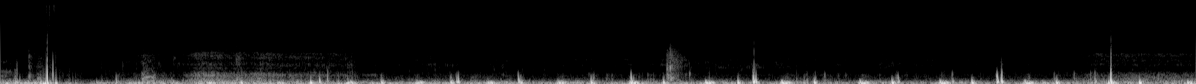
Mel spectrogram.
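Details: Normal heartbeat of a 35-year-old male sitting on stairs, recorded over the bicuspid (mitral) valve area.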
